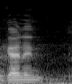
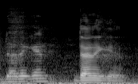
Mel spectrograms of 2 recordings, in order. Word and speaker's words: Dunnigan: Did you see Kyle Gunnigan? How you say his name? Dunnigan.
